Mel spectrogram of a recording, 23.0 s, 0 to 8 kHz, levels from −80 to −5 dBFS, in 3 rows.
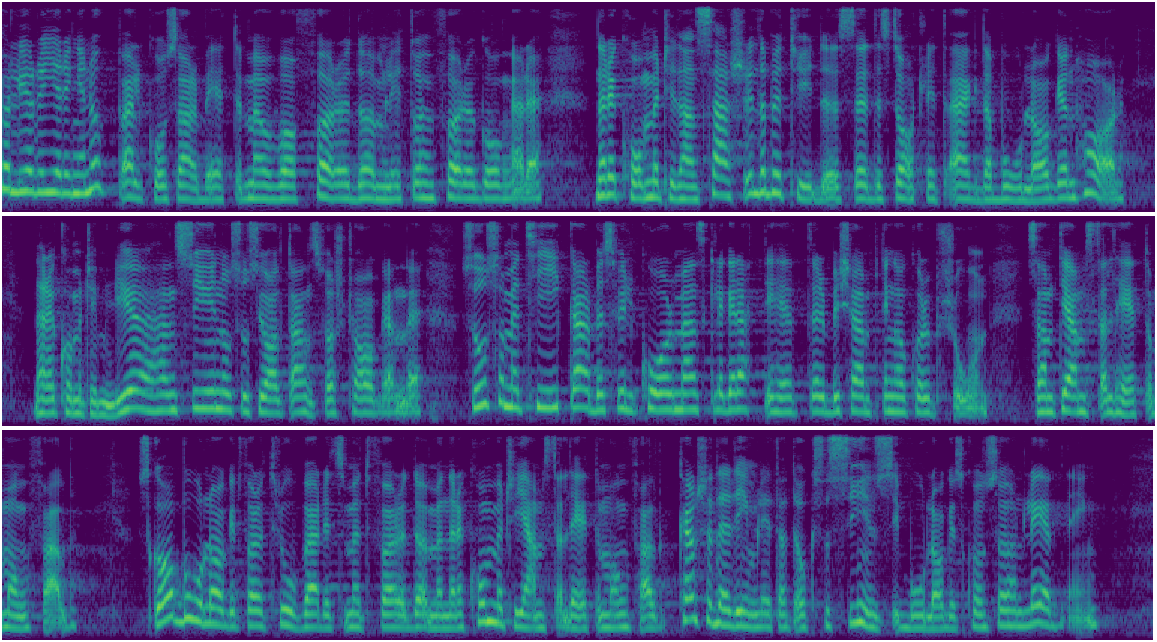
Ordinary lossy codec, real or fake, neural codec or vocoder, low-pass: none; real; none; 7.2 kHz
